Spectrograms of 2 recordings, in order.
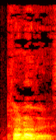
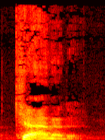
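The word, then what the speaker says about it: Canada: はい、で次はですね、次に 4 位に人気のあるのはカナダです。カナダ、これも、多少ネイティブの発音と違います。まあカナダって言って通じないことはないでしょうけども、実際はキャナダ、キャナダっていうふうに発音します。キャ、 CA のところがですね、おミャーの音なんですね。でキャナダで、そこにアクセントがあります。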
